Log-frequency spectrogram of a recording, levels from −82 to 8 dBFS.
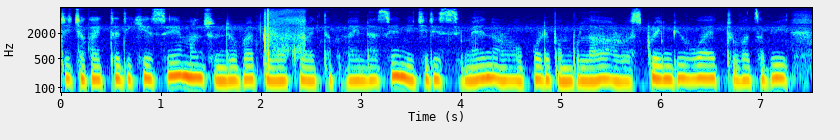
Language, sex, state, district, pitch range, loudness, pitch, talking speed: Nagamese, female, Nagaland, Kohima, 150-170 Hz, -22 LUFS, 160 Hz, 200 wpm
